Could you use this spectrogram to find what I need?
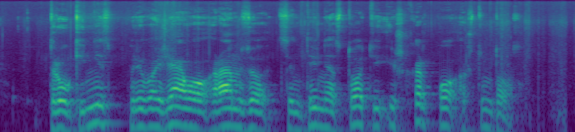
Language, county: Lithuanian, Kaunas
